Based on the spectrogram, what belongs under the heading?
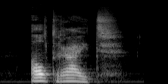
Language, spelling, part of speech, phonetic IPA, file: Dutch, alt-right, noun / adjective, [ɑltˈraɪ̯t], Nl-alt-right.ogg
- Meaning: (noun) alt-right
